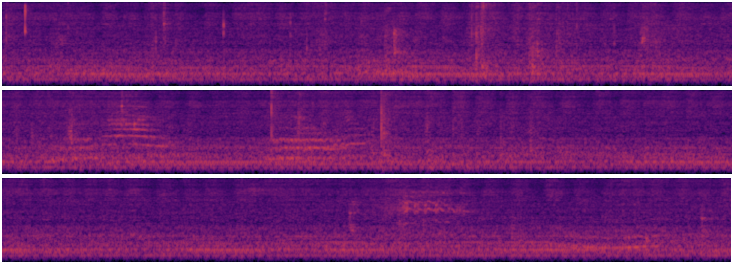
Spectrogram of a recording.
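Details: Ragdoll kittens raised in a home cattery in central Kansas without cages; a few faint, high, thin mews surface now and then over a steady low indoor hum and soft clicks and rustles.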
